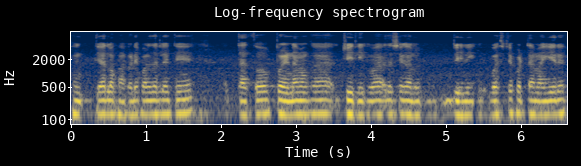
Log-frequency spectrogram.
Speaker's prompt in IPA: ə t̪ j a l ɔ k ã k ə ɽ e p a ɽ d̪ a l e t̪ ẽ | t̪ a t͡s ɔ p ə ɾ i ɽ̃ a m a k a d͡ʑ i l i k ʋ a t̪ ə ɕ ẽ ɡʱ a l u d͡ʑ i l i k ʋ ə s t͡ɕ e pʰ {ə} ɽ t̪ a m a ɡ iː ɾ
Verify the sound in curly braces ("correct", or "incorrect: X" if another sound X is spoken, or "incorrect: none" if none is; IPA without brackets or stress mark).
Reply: correct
